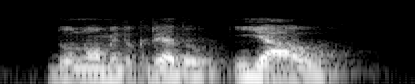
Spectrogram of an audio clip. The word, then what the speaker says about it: יהוה: Então, qual vai ser a pronúncia do nome do Criador? Iau.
